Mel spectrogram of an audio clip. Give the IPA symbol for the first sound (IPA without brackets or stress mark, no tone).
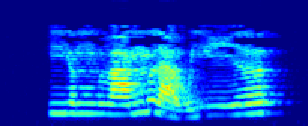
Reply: j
